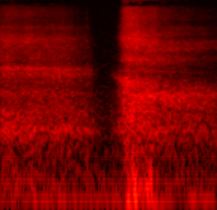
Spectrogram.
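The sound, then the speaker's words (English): A long, deep breath is drawn alone as a soft, breathy rush of air that swells into a stronger, fuller burst partway through. “it only takes a moment, a long deep breath”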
